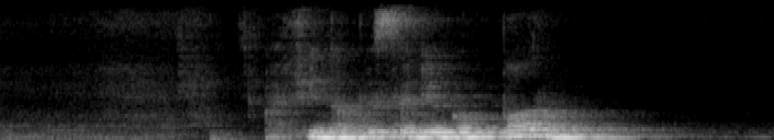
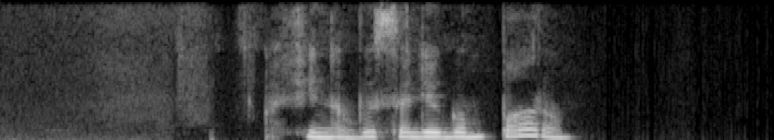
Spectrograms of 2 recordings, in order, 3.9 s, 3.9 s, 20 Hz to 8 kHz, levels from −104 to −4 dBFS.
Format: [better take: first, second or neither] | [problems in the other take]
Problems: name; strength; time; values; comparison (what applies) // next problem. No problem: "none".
second | room echo; dies away in 0.9 s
